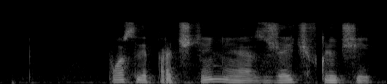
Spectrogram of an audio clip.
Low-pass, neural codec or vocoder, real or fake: 7.2 kHz; codec, 44.1 kHz, 7.8 kbps, Pupu-Codec; fake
